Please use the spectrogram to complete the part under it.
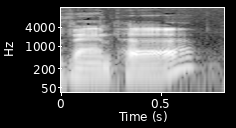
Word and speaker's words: Vampyr: um, called Vampire. I'm saying it like that because it's spelt V A M P Y R.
